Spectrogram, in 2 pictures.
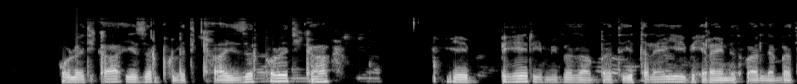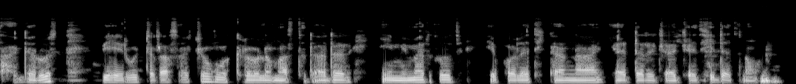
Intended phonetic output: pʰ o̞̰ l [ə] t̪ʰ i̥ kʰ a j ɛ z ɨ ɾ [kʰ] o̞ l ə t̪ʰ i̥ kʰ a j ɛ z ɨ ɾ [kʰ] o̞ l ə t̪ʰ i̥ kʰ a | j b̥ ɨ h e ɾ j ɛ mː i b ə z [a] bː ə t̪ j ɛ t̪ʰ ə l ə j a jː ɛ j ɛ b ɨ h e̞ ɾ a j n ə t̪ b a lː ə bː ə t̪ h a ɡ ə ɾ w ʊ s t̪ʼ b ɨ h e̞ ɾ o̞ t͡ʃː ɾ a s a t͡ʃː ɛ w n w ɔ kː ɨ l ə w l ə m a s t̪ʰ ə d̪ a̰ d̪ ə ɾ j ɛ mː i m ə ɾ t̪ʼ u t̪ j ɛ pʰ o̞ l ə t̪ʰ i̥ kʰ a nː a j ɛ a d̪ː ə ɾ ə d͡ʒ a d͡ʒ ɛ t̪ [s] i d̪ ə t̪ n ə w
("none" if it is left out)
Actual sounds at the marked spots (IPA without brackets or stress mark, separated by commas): ə, pʰ, pʰ, a, h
